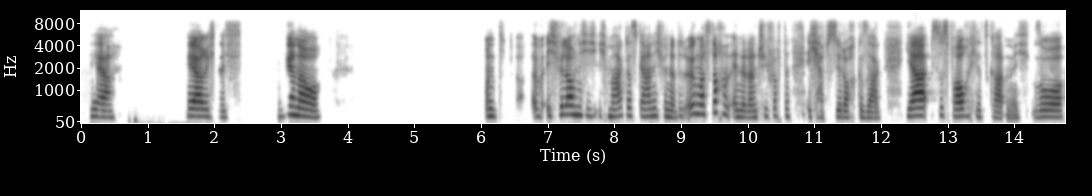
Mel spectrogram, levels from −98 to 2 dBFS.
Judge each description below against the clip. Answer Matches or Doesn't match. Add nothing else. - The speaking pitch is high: Matches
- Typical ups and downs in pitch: Matches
